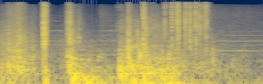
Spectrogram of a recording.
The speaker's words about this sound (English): And you do exactly that, and we see with a nice thud the neck and the head slam onto the ground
